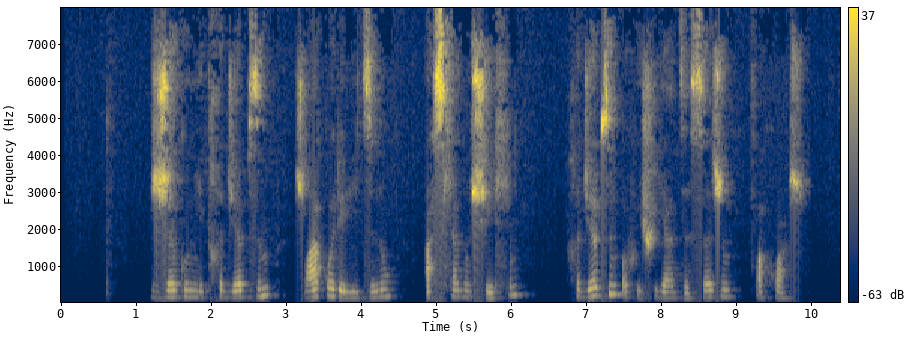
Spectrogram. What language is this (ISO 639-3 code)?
kbd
